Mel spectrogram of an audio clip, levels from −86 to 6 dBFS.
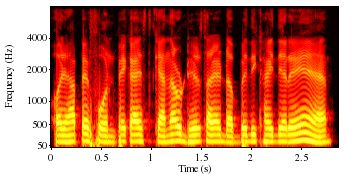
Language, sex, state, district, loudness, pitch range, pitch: Hindi, male, Jharkhand, Garhwa, -12 LUFS, 135-145 Hz, 140 Hz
